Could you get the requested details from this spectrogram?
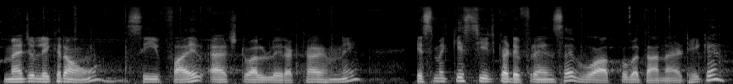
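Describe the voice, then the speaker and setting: A man teaching chemistry at the board, talking his students through each step while he writes. His voice sits in a middling pitch. A long hall-like reverb trails after his words. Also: expressive, normal speed, a little mellow. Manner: explains step by step while writing, with frequent checks like "okay".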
